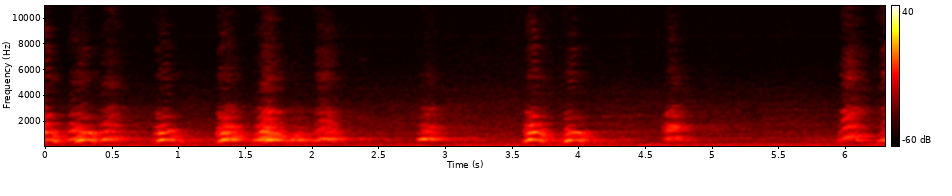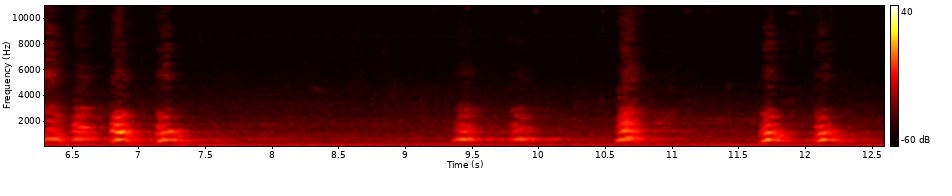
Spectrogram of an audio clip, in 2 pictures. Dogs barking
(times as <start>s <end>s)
0.0s 4.9s, 11.7s 12.5s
